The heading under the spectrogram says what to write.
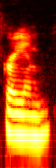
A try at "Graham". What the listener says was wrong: It's Graham. No, it's Graham. There's no Y. There's no Y. The color gray ham. You're saying gray ham. He's not gray ham. He's Graham. Is it gray ham or Graham?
